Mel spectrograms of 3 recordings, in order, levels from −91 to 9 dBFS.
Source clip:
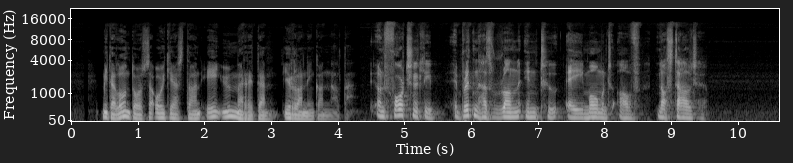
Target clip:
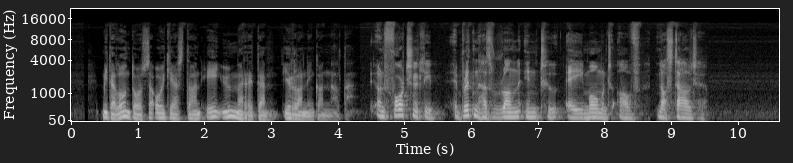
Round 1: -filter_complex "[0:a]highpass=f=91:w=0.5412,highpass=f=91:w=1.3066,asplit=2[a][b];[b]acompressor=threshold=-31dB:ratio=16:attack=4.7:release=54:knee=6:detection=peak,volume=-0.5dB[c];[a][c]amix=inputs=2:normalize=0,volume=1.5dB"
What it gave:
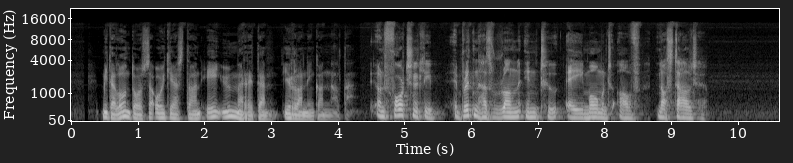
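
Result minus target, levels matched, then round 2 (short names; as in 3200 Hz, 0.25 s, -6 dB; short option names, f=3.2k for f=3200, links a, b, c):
compressor: peak gain reduction -8.5 dB
-filter_complex "[0:a]highpass=f=91:w=0.5412,highpass=f=91:w=1.3066,asplit=2[a][b];[b]acompressor=threshold=-40dB:ratio=16:attack=4.7:release=54:knee=6:detection=peak,volume=-0.5dB[c];[a][c]amix=inputs=2:normalize=0,volume=1.5dB"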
